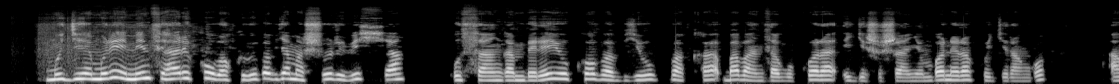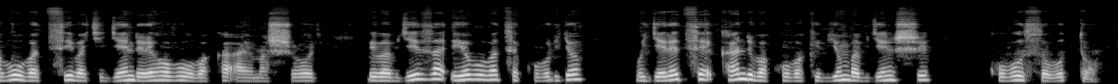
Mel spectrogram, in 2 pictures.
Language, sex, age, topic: Kinyarwanda, female, 25-35, education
